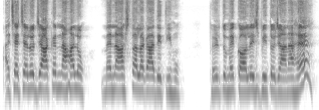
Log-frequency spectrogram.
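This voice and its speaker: A woman's voice: fairly high pitch, flat delivery, moderate pace, fairly bright tone, lightly acted. A woman voicing a bossy but caring middle-aged mother who nags her daughter in a cartoon story. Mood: nagging. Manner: bossy nagging.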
